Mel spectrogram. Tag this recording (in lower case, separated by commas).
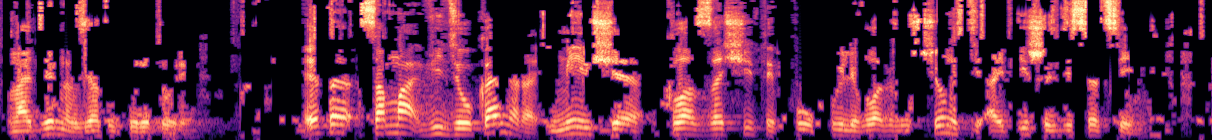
speech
